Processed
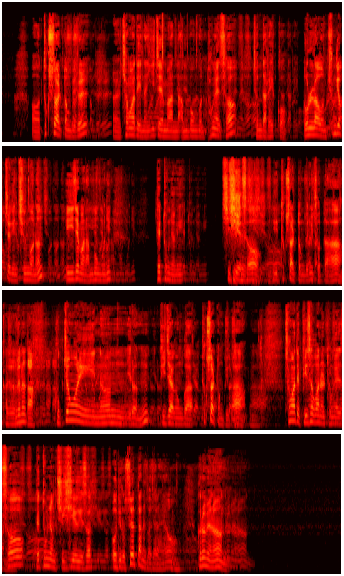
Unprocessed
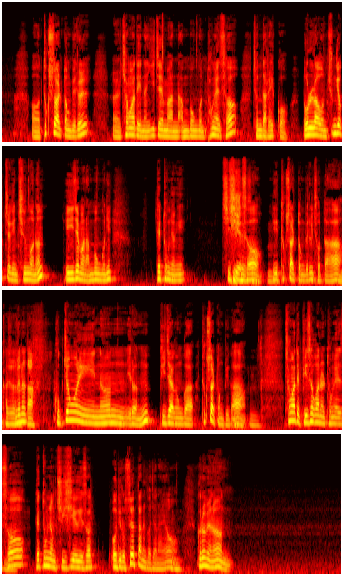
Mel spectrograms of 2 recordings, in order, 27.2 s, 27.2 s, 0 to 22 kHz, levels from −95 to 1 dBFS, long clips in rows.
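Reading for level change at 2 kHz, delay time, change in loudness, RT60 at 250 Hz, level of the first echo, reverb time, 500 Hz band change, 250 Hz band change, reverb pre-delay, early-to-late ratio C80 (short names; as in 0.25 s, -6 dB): -8.0 dB, 0.362 s, -7.0 dB, none, -20.0 dB, none, -20.0 dB, -25.5 dB, none, none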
